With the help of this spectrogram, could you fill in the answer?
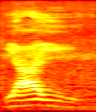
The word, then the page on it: yai: serewen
